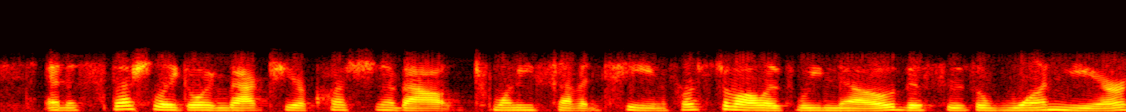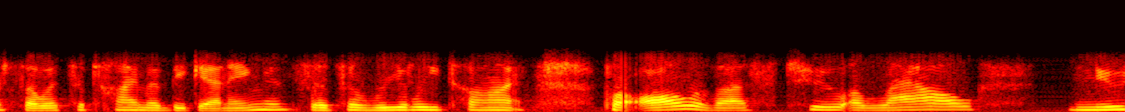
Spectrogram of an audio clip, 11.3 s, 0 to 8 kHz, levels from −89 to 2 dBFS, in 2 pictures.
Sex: female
